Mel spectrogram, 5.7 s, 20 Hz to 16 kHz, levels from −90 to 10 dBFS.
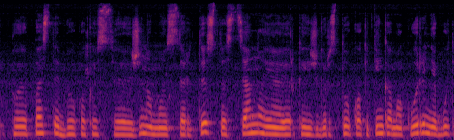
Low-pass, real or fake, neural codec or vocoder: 14.4 kHz; real; none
